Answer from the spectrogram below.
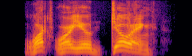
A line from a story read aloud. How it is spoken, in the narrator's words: Arantil's voice bellowed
